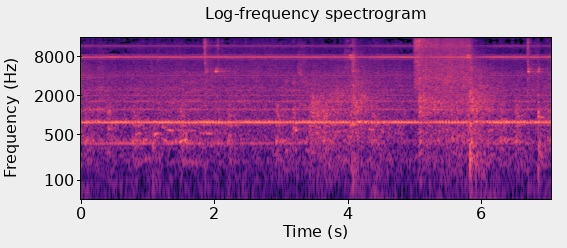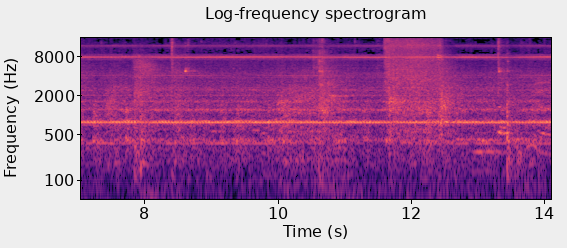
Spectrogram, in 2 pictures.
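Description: FM5D multi-width film-wrapping machine and its belt conveyor running steadily, with a constant whine and a few light clicks, plus two bursts of hissing about five seconds in and near the end.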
